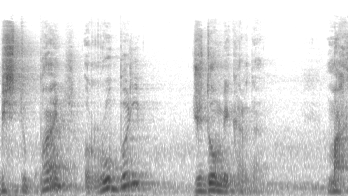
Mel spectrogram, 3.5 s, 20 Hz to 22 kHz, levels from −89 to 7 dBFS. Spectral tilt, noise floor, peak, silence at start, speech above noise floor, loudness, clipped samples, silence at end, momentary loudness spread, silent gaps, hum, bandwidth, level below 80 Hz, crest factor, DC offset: -4.5 dB/octave; -50 dBFS; -12 dBFS; 0 s; 22 dB; -29 LUFS; under 0.1%; 0 s; 18 LU; none; none; 15 kHz; -56 dBFS; 18 dB; under 0.1%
